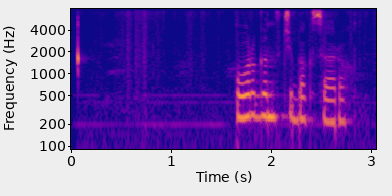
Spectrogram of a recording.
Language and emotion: Russian, neutral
